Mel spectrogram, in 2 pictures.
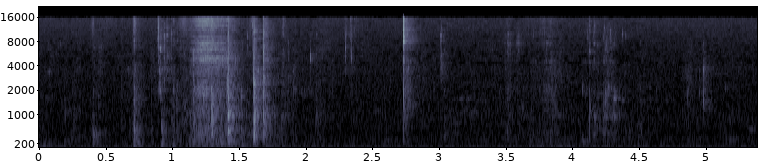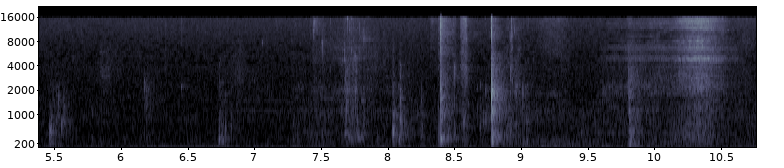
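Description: Close-miked chewing and mouth noises with scattered sharp clicks and short knocks, loudest about a second and a half in and again near the end.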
